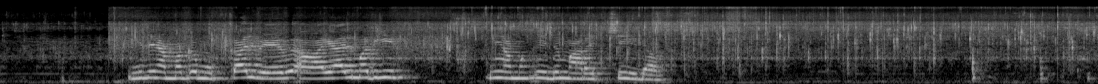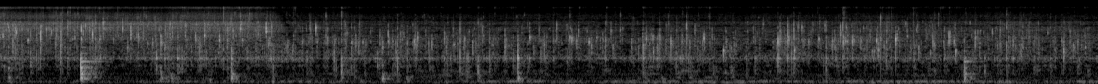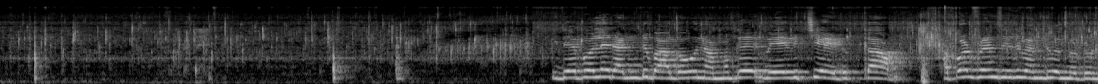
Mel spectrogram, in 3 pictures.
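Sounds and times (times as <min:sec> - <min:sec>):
chicken sizzling in hot oil: 0:00.0 - 0:32.9
oil ticks and pops: 0:31.1 - 0:31.5.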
